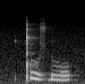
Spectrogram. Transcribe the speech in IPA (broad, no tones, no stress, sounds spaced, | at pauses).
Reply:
ǃ o z ɗ o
